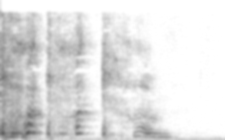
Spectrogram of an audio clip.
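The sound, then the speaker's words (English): Spluttering coughs after tea went down the wrong way: a quick burst of several harsh coughs, ending in a short voiced groan before it goes quiet. “Oh, I'm sorry. I nearly choked on my tea”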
